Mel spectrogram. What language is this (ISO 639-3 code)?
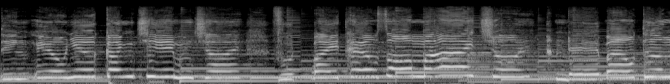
vie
